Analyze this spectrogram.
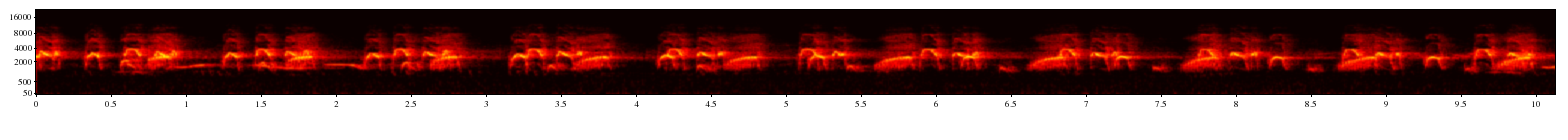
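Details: Taiwan Partridge, endemic to Taiwan's lowland and foothill forests with dense undergrowth, foraging on the ground in pairs. Squeaky, rising notes come in quick bunched phrases roughly once a second throughout, sometimes overlapping, against a quiet background.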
